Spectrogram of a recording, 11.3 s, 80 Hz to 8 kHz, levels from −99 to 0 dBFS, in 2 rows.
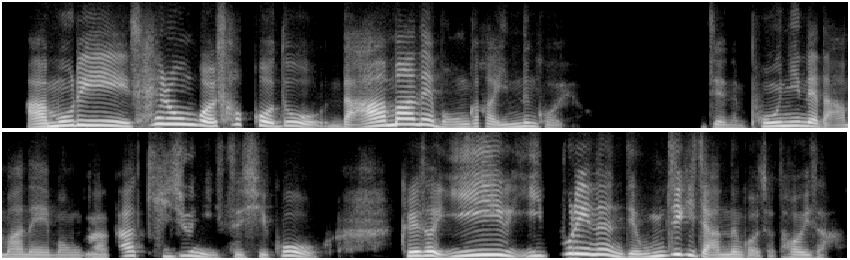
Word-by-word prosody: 아무리 255 +6 +3
새로운 350 - +2
걸 265 -5 +4
섞어도 245 - -2
나만의 315 - +3
뭔가가 170 +1 -8
있는 180 +7 -4
거예요. 150 -7 -16 0.9
이제는 160 -5 -12
본인의 230 +1 0
나만의 150 0 -9
뭔가가 150 - -8
기준이 210 -1 -6
있으시고 155 - -6 0.5
그래서 250 +2 +4
이 290 +6 +4
이 240 0 -5
뿌리는 340 - +3
이제 180 -1 -4
움직이지 245 - 0
않는 160 0 -6
거죠 145 - -14
더 160 0 -8
이상. 150 -1 -12
220 Hz, 325 characters per minute, -21 LUFS, 160-275 Hz, 0.9 s, 걸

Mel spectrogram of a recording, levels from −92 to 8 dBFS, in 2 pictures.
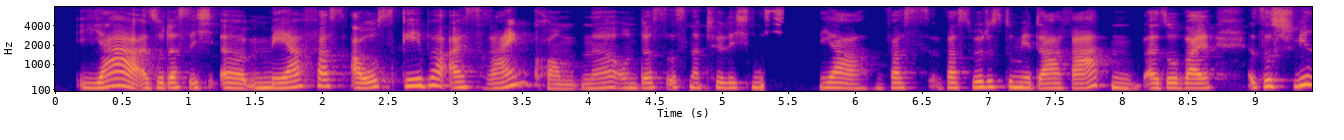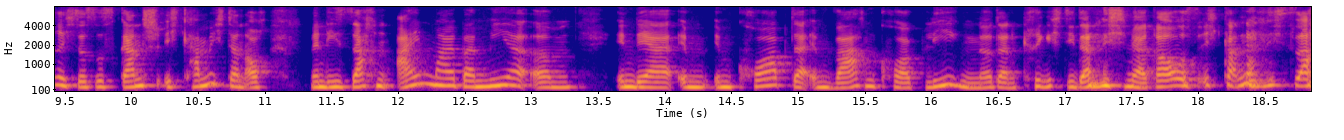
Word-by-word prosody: ja, 205 +7 +2
also 165 +2 -2
dass 180 0 -1
ich, 180 +3 -6
äh, 170 -2 +1
mehr 180 +5 0
fast 230 0 -4
ausgebe 225 +7 0
als 185 -2 -3
reinkommt, 170 - -3
ne. 165 +4 -5
Und 170 +1 -7
das 175 -1 -6
ist 190 +7 -9
natürlich 175 -1 -6
nicht 185 +2 -6 0.2
Ja, 170 -3 -3
was 175 +1 -7
was 180 0 -4
würdest 200 +2 -1
du - - -1
mir 185 -1 0
da 165 0 -2
raten? 165 +1 -4
Also, 170 +1 -2
weil 165 0 +1 0.2
es 175 +4 -7
ist 225 0 +2
schwierig, 255 +2 +2
das 195 -2 -2
ist 205 0 -3
ganz 240 +5 +3
Ich 200 +1 -5
kann 215 +4 +1
mich 290 0 -5
dann 215 -4 -1
auch 185 +1 -1 0.3
wenn 200 +1 +6
die 200 +1 +4
Sachen 210 +4 0
einmal 265 +1 +3
bei 210 -3 +1
mir, 240 +3 +5
ähm, 185 +2 -2 0.3
in 205 0 +6
der 185 -2 +1
im 195 +1 +3
im 195 0 +3
Korb 225 +5 -3
da 195 - +1
im 190 0 -1
Warenkorb 180 -2 -2
liegen, 215 -2 +2
ne, 175 +1 -3
dann 180 -2 -3
kriege 215 +2 -1
ich 220 -1 -10
die 200 -1 -1
dann 195 +4 +6
nicht 245 -1 +7
mehr 185 -5 +3
raus. 230 +3 +3
Ich 255 0 -8
kann 265 +1 +1
da 320 - +5
nicht 255 +3 -2
sein. 240 -2 +3
195 Hz, 215 wpm, -20 LUFS, 175-230 Hz, 0.3 s, nicht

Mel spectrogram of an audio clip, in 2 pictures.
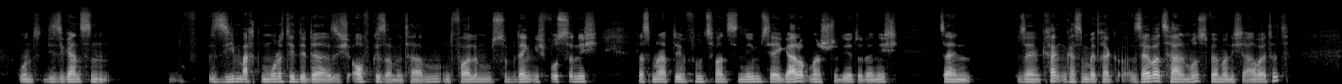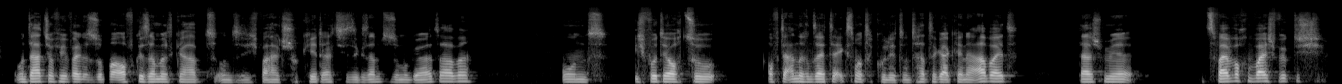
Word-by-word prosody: Und 110 -1 -5
diese 110 0 -4
ganzen 120 0 -1 0.7
f - - -23
7, 120 +2 -2
8 120 +2 -1
Monate, 125 +2 -1
die 115 -2 0
da 105 -2 +2
sich 110 0 -5
aufgesammelt 120 -4 -2
haben, 110 +4 -3
und 110 - -9
vor 110 - 0
allem 115 0 -1
musst 110 0 -4
du - - -8
bedenken, 120 +2 -1
ich 125 - -8
wusste 130 0 0
nicht, 125 0 -3 0.4
dass 115 0 -2
man 120 - +1
ab - - -3
dem 120 -1 0
25. 120 -2 -3
Lebensjahr, 125 -2 +1
egal 115 +5 +6
ob - - -1
man 115 -1 0
studiert 110 +1 -3
oder 100 -1 -2
nicht, 115 +2 -4 0.4
seinen 110 -2 +1 0.4
seinen 110 0 -1
Krankenkassenbetrag 115 -4 -1
selber 130 +7 +4
zahlen 120 -3 +3
muss, 140 +4 -3
wenn 115 - +3
man 110 -1 -1
nicht 110 - -5
arbeitet. 115 - -2 0.6
Und 125 +1 -2
da 135 - +9
hat 135 - +4
sich - - +1
auf - - -8
jeden 130 -1 0
Fall 125 -1 +5
'ne 115 - -3
Summe 115 +1 -3
aufgesammelt 120 +1 +3
gehabt 115 -1 -2
und 105 -2 -6
ich 105 0 -10
war 105 - +2
halt 110 -2 -2
schockiert, 120 -2 -3
als 115 0 -2
ich - - -2
diese 110 -1 -5
gesamte 115 +2 -3
Summe 110 -1 -4
gehört 115 +5 0
habe, 140 0 +2 0.9
und 115 -1 -2 0.2
ich - - -4
wurde 135 0 +5
ja 125 - +10
auch 120 - +3
zu 125 -1 +1 0.4
auf - - -3
der - - +2
anderen 125 -1 +1
Seite 125 -1 +4
exmatrikuliert 105 -1 -3
und 105 +1 -7
hatte 120 -1 -2
gar 115 -2 +5
keine 115 -1 0
Arbeit, 135 0 +4 0.6
da 120 0 +6
ich 120 - -4
mir 120 -1 +2 0.7
2 135 +1 +6
Wochen 150 -2 -1
war 145 0 +10
ich 150 0 -4
wirklich 145 -1 -4
120 Hz, 200 wpm, -25 LUFS, 110-125 Hz, 0.9 s, ja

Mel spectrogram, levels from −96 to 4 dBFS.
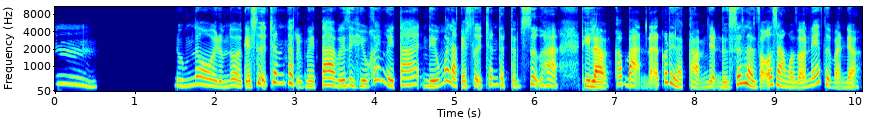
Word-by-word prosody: Ừm. 290 -10 -11 1.0
Đúng 240 +1 -9
rồi, 275 -6 0
đúng 205 -1 -5
rồi. 245 -3 -1
Cái 210 - 0
sự - - +1
chân 360 -2 -2
thật 345 -3 +2
của - - -6
người 210 -1 -4
ta 270 +4 +4
với 230 -1 +1
dự 255 - -4
hiếu 220 -1 -1
khách 455 0 -4
người 450 - +1
ta 275 -7 0
ấy, 300 - -3
nếu 225 0 +1
mà 435 - 0
là - - +3
cái 210 -2 -3
sự - - -3
chân 290 -2 -7
thật 255 -5 -5
thật 220 0 -8
sự 290 -2 -2
ha, 255 0 -1 0.3
thì 230 - +3
là 200 -3 +8
các 300 0 -3
bạn 250 - +2
đã - - 0
có 370 - +1
thể 340 - +2
là 200 -6 0
cảm 175 +3 -3
nhận 195 -2 -3
được 190 - -3
rất 310 - +3
là 340 - +6
rõ 205 +5 +1
ràng 260 -7 +1
và 190 - -2
rõ 185 0 0
nét 280 - -2
rồi 265 -5 -1
bạn 185 0 -5
nhỉ? 185 - 0
245 Hz, 295 wpm, -23 LUFS, 210-295 Hz, 1.0 s, là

